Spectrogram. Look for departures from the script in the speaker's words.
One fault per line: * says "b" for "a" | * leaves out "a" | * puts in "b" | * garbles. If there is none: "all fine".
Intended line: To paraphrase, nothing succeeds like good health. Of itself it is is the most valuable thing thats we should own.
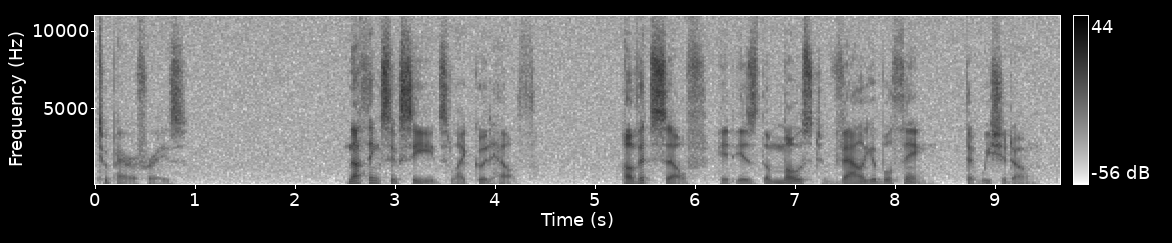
* leaves out "is"
* says "that" for "thats"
